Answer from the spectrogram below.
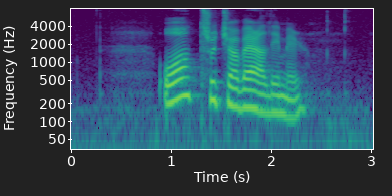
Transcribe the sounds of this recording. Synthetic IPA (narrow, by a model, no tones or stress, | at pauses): ɔːt̪ʰɾʊt͡ʃːaʋɛːɹaliːmɪɹ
